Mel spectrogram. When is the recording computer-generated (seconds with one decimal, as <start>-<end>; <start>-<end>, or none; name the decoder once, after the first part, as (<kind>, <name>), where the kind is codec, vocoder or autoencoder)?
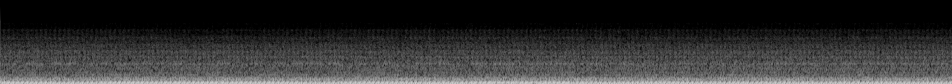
4.0-6.6 (vocoder, BigVGAN v2)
